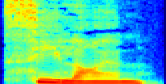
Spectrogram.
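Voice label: "sea lion", English, British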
